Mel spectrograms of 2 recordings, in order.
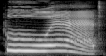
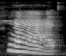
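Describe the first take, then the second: First: The word is sounded out slowly, sound by sound. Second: The sounds are run together quickly.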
